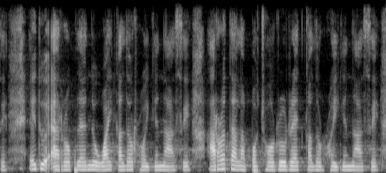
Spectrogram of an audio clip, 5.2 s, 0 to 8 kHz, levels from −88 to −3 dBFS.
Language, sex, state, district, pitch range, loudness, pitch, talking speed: Nagamese, female, Nagaland, Dimapur, 165-180 Hz, -21 LUFS, 175 Hz, 185 wpm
